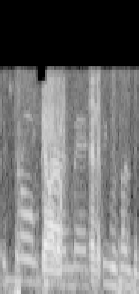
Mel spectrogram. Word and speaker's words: Schoen: and that is Joe Sean from Buffalo, however you want to pronounce his name, Schoen, S-C-H-O-E-N. – Yes, and Sean, you got it right, baby.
